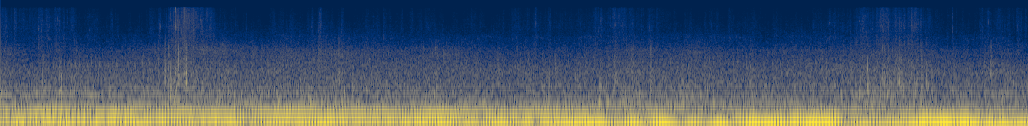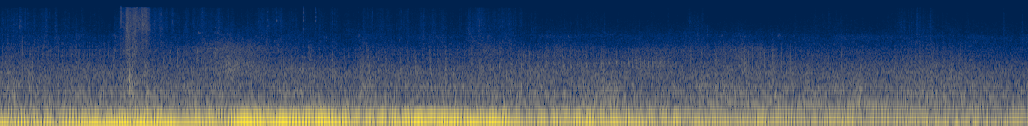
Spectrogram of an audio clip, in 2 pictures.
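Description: A deep mechanical hum drones steadily.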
